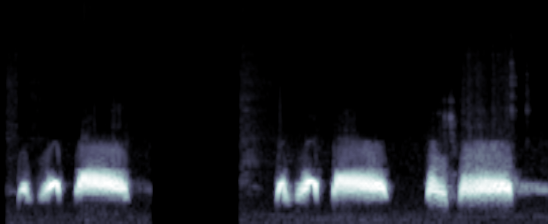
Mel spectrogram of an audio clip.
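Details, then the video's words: Spotted dove giving intense, urgent cooing used in daily training of decoy birds: low mellow phrases of two short notes and a longer drawn coo, repeated three times with gaps of about a second and a half, otherwise quiet. "Tiếng chim cu gáy thúc gù cực đỉnh"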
